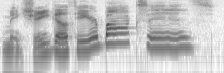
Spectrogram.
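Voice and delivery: put-on high-pitched talking down to a baby; baby-talking parent. Mom babying her grown daughter, high baby talk. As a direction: coo it up high like to a toddler. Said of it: "treated like a little baby".

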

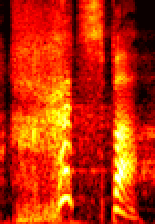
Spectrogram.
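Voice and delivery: chutzpah with a drawn-out, throaty Hebrew "ch"; Hebrew accent. Shown as a demonstration. Preacher naming the Hebrew word for faith, Hebrew accent. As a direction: scrape out the Hebrew opening of chutzpah. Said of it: "It's the Hebrew".

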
